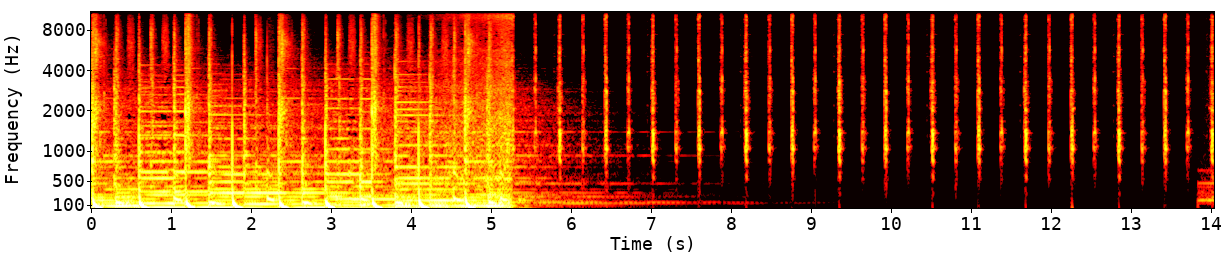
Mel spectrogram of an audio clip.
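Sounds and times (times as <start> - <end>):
clock-like ticks: 5.5 - 14.0.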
